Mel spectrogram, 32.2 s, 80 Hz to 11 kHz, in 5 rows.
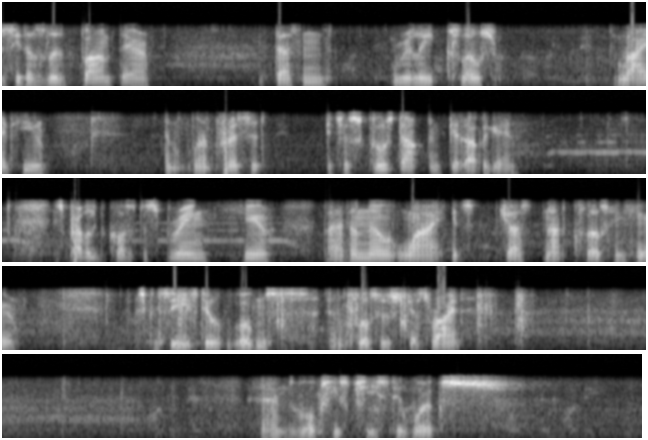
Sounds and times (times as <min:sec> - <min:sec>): Speech: 0:00.0 - 0:01.6, 0:02.6 - 0:07.0, 0:07.8 - 0:19.6, 0:20.4 - 0:24.0, 0:27.1 - 0:32.1.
